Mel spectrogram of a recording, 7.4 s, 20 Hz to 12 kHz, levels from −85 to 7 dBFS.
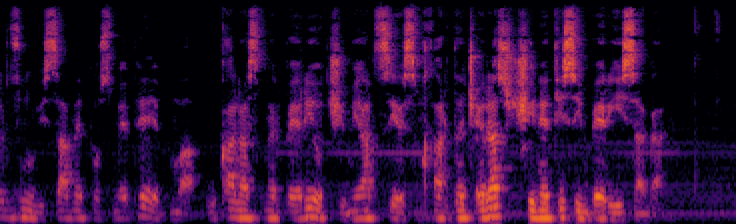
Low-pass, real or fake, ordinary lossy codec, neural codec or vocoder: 10.8 kHz; real; Opus, 64 kbps; none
